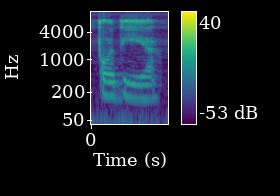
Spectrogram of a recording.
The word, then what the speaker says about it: podía: Podía, then it's podía. P-O. Podía.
